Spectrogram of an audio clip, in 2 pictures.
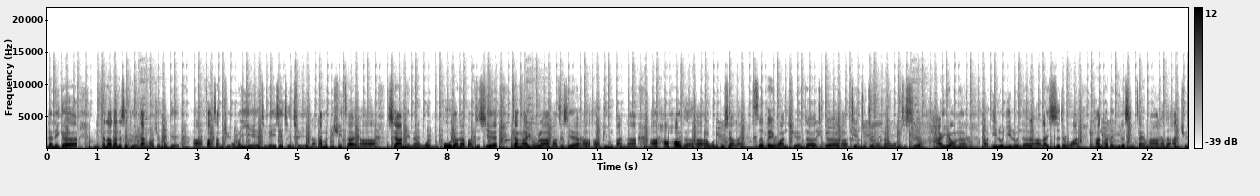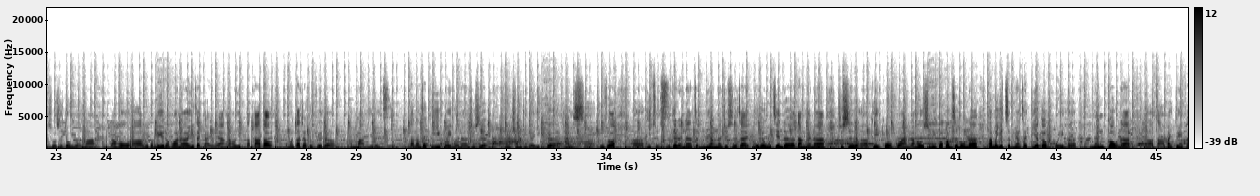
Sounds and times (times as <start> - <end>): Music: 0.0 - 45.6
Speech: 0.0 - 45.6.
